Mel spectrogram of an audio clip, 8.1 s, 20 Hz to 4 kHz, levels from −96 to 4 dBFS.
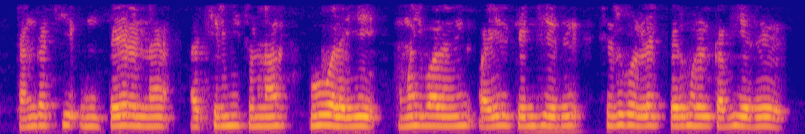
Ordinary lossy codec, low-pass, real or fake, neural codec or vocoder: AAC, 24 kbps; 3.6 kHz; real; none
